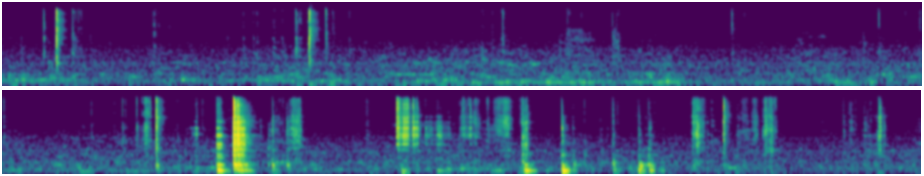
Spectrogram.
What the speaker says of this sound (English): Cut these little tabs off.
